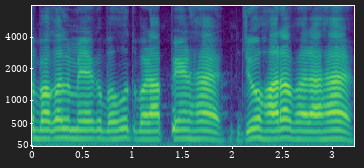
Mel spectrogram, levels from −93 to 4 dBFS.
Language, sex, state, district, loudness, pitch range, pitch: Hindi, male, Jharkhand, Garhwa, -15 LUFS, 175-190 Hz, 185 Hz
